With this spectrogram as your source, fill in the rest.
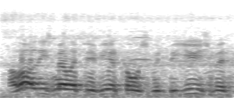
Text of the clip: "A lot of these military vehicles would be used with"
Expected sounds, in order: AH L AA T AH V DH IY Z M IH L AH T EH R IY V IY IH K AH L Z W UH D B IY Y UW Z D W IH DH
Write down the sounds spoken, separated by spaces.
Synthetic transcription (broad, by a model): AH L AA T AH V DH IY Z M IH L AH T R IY V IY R K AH Z W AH D B IY Y UW Z D W IH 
